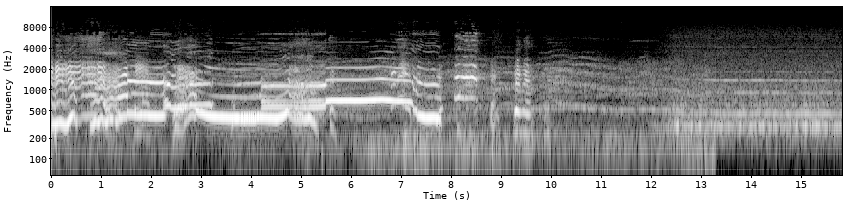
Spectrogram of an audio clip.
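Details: A gray wolf (Canis lupus) howls in long, wavering tones that slide up and down, with a few sharp yips; such howls serve communication, warning, rallying and bonding with the pack.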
